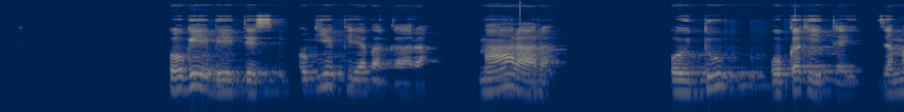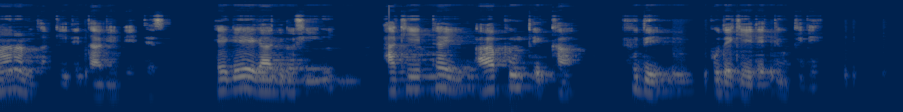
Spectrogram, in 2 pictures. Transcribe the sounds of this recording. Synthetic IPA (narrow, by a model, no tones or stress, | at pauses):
ʔɔɡe̞ːbe̞ːt̪ːe̞ːsɔɡɪjɛpːɛjɐbɐɡːaːɾɐ | maːɾaːɾɐ | ɔjd̪ːuːɔɡːɐke̞ːt̪ːɐj | zɐmaːnɐnɔt̪ɐkeːt̪ʼɛt̪ːaːɡejbe̞ːt̪ːe̞ːs | hɛɡeːɛɡaːɡɪd̪ɔʃɪn | hɐke̞ːt̪ːɐjaːpːʊnt̪ʼɛkːɐ | pʰʊd̪ɛpʊd̪ɛke̞ːt̪ʼɛt̪ːɪʊt̪ːɪd̪e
